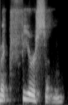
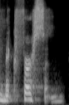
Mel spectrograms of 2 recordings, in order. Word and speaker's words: MacPherson: the congregation by the service leader as mcpherson the mcphersons it's pronounced macpherson it's a little annoying when somebody doesn't get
